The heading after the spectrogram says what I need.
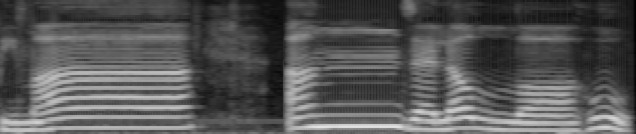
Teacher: نون ساکن ہے اور نون ساکن کے بعد زا حروف اخفا میں سے ہے تو ہم نون ساکن کو چھپا کے پڑھیں گے غنے کے ساتھ پڑھیں گے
